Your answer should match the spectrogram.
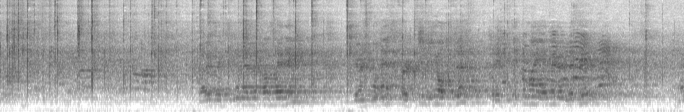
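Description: A man's voice giving race commentary, starting about three seconds in, with sharp, scattered clicks in the first few seconds.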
